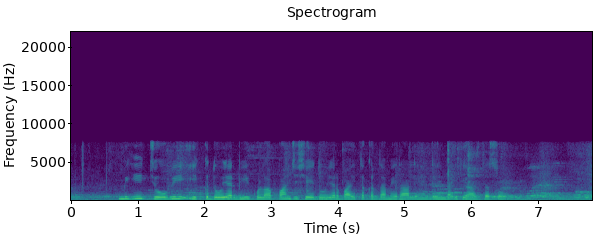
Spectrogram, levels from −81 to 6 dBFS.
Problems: constant background noise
